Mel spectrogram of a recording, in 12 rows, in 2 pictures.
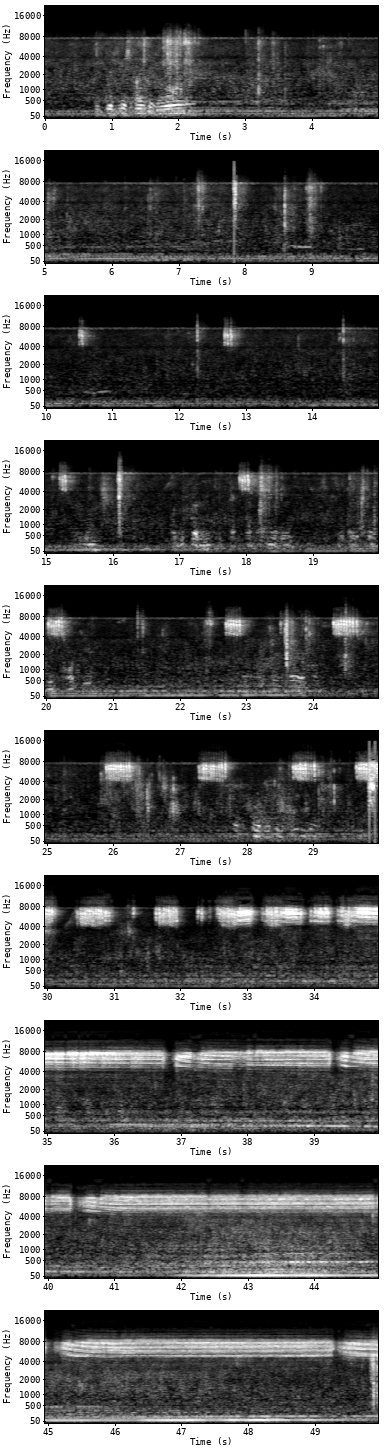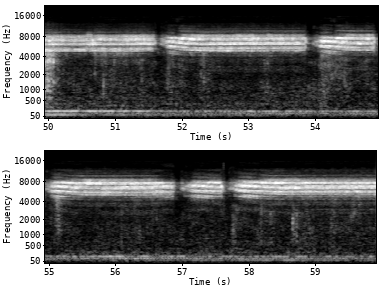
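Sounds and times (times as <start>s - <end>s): insects calling high-pitched: 0.0s - 59.9s.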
